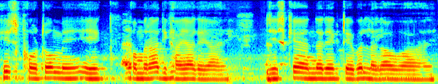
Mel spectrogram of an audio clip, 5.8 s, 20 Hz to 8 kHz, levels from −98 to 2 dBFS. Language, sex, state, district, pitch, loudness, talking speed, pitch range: Hindi, male, Arunachal Pradesh, Lower Dibang Valley, 150 Hz, -12 LUFS, 155 wpm, 140-155 Hz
